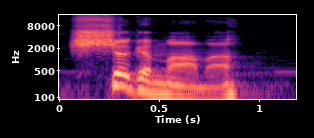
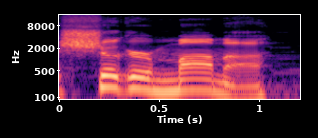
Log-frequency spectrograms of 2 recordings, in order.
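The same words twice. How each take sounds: First: Sugar is said as 'shuga', ending in 'uh'. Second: Sugar is said with a full 'er' ending. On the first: The speaker calls it right. "It's sugar mama. You know, a la Proud Family. S H U G A M A M A" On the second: The speaker calls it wrong. "it's not sugar mama"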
